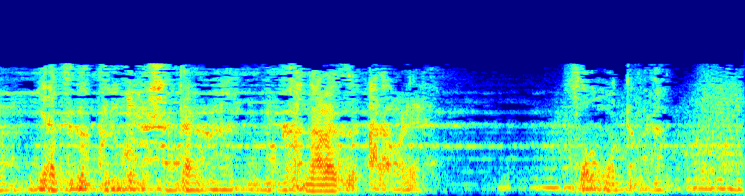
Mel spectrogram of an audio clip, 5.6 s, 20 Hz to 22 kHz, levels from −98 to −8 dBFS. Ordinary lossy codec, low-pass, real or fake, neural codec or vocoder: MP3, 24 kbps; 7.2 kHz; fake; vocoder, 22.05 kHz, 80 mel bands, HiFi-GAN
